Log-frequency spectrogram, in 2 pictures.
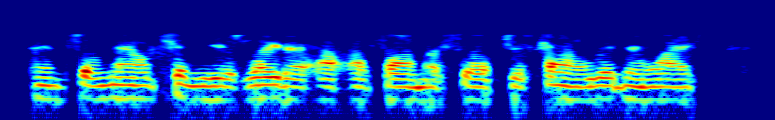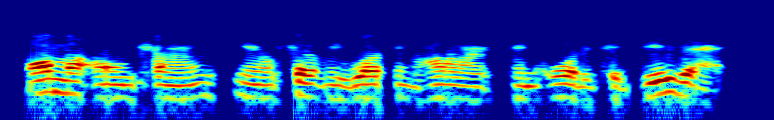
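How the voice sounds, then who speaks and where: A normal speaking voice from a man at medium pitch, with a fairly quick pace and fairly even intonation. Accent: American. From Chicago. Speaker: DJ and entrepreneur. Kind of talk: interview.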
